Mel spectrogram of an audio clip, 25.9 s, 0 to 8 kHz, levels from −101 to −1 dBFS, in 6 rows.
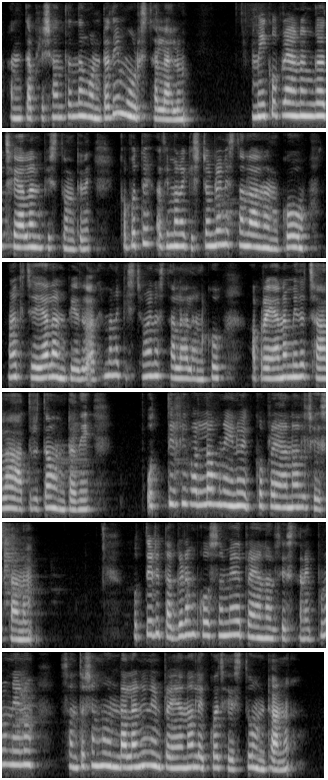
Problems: background sounds at intervals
